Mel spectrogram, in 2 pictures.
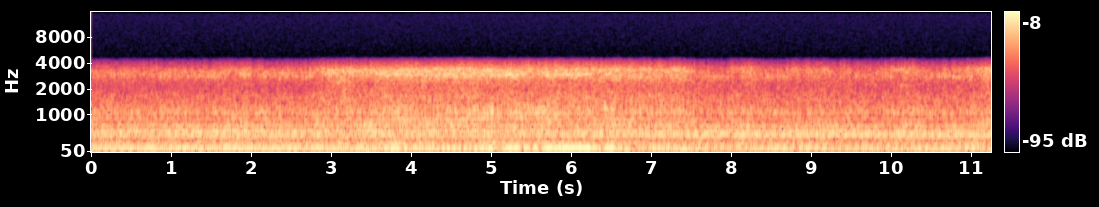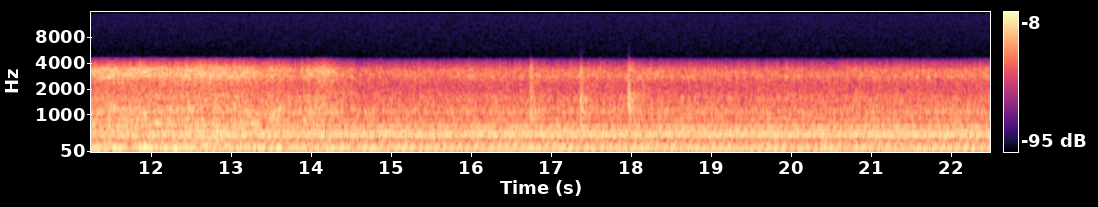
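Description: A chainsaw running steadily some way off, working harder in two stretches of a few seconds each, as a faller prepares to fell a fir.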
